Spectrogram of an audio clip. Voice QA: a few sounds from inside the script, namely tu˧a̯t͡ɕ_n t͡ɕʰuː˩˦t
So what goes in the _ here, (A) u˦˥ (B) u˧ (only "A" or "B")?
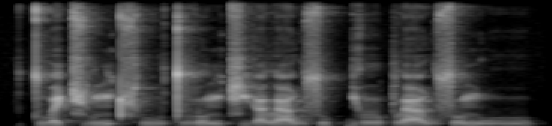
A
